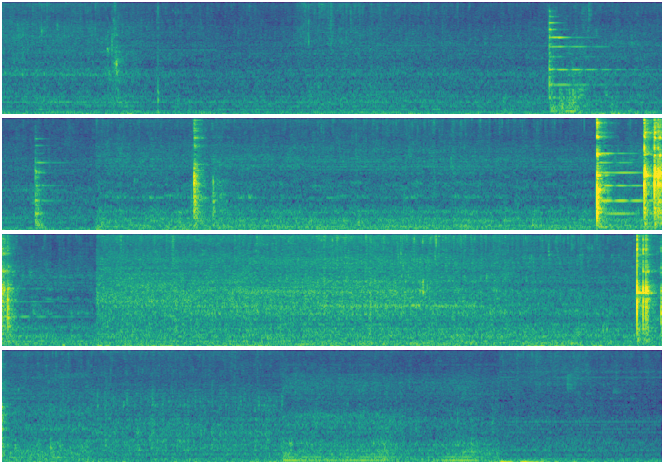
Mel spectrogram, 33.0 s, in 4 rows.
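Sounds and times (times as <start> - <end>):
chicken wings sizzling in a wok: 7.6 - 33.0.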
